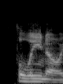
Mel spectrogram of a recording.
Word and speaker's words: Foligno: And see, every single player actually on our team like has like the potential, I want to say, besides Marcus Foligno, or how do you say his name? Foligno? – Foligno, yeah.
